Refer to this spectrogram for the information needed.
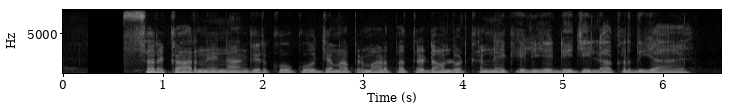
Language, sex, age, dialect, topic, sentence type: Hindi, male, 18-24, Awadhi Bundeli, banking, statement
